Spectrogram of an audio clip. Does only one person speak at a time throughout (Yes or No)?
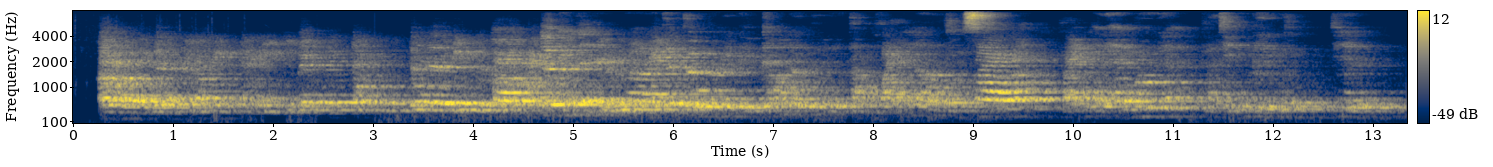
No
